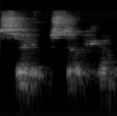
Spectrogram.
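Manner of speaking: muttered under the breath. Speaking in character after another character's claim, under the breath. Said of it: "under my breath".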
